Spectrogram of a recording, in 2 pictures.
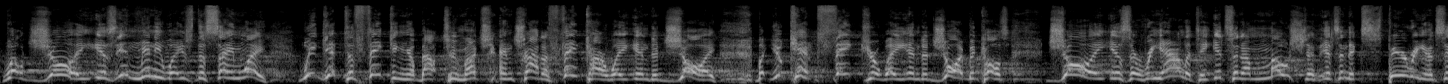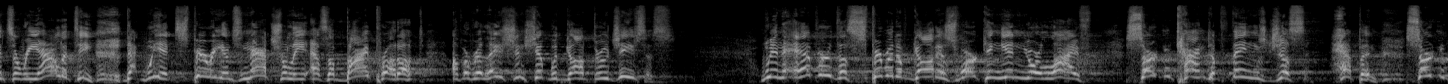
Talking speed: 160 wpm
